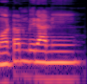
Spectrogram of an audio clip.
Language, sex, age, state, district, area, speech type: Bengali, male, 45-60, West Bengal, Uttar Dinajpur, rural, spontaneous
